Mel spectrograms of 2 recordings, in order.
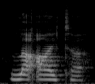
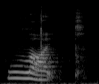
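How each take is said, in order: First: The word is blended with extra uh vowels. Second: The word is blended without extra vowel sounds. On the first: The speaker calls it wrong. "if we use the schwas that are often associated with the sounds l and t" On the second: The speaker calls it right. "if we are sounding out in the correct way, it sounds like this"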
